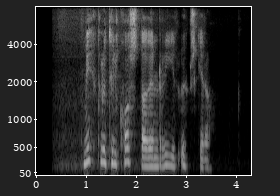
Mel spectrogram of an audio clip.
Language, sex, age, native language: Icelandic, female, 40-49, Icelandic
